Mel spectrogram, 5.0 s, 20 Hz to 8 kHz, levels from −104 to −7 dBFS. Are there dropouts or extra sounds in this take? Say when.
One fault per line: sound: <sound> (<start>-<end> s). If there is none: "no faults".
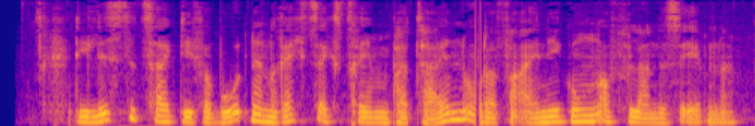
sound: dropout (3.2-3.2 s)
